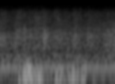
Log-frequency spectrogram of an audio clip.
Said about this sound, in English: And that's, yeah, give a clap. That's good.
